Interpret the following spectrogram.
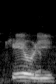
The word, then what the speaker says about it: Kerry: Kerry, you pronounce it with an E, Kerry, like that, right?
